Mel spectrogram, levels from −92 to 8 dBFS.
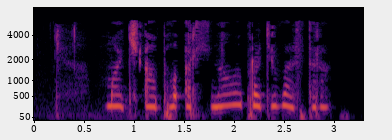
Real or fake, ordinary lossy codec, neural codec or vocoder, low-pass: real; MP3, 24 kbps; none; 7.2 kHz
